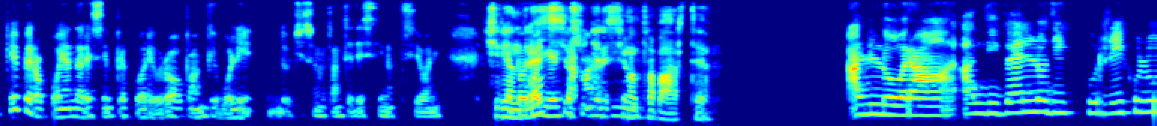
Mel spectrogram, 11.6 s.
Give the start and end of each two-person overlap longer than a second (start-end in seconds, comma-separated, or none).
5.0-6.5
